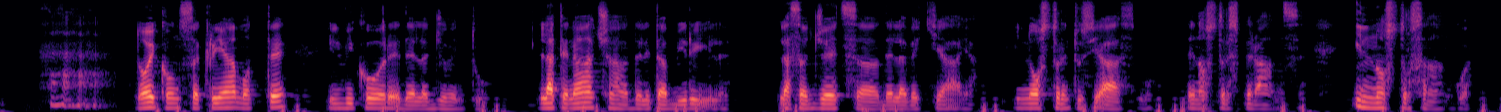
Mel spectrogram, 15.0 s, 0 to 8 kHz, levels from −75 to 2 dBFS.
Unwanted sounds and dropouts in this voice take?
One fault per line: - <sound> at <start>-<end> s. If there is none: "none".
- laugh at 0.4-1.2 s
